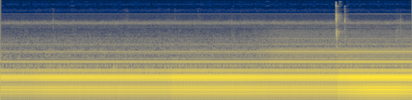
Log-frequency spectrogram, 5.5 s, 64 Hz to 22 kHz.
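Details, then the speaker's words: 1970 Ampeg B15N bass amp: a steady low hum with a buzzy edge from about 6 V of ripple measured at the plate supply, power amp dead quiet; the last decoupling/filtering stage is suspected. "I did measure about 6 volts of ripple at the plate supply, which to my mind is excessive, but the power amp is dead quiet. All right, and here's the ripple I'm getting, if you want to hear it."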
